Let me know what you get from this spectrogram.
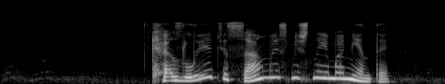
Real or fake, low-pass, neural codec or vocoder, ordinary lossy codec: real; 7.2 kHz; none; none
